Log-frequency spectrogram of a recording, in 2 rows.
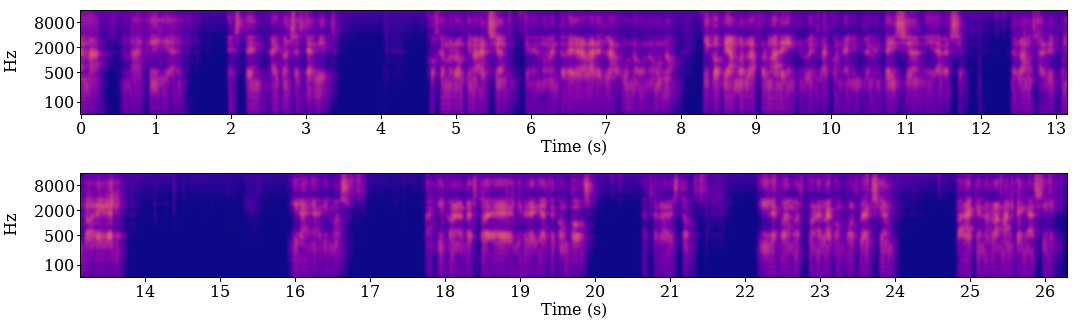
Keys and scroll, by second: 18.8 super+v, 23.7 super+c.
